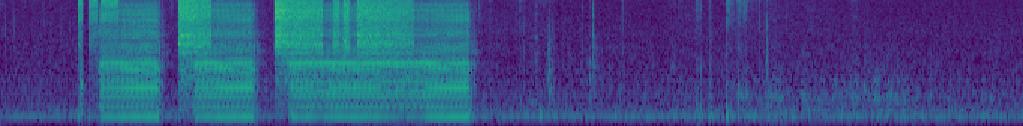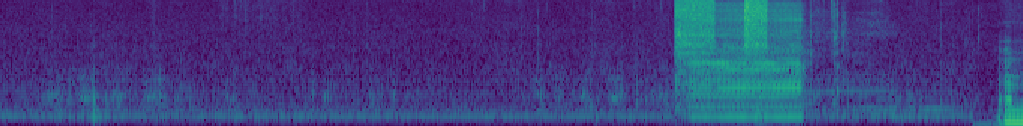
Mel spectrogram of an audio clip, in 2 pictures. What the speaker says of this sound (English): I'm doing the red before I do the black so I don't have to go and clean out the airbrush completely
